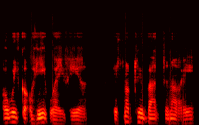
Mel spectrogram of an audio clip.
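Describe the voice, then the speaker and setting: A man's voice: on the low side, measured pace, warm tone, no room sound, rough recording. A man from England with a British accent, casually chatting with viewers on a late-night phone stream because he can't sleep. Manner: chatty, greets viewers by name. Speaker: livestream host.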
